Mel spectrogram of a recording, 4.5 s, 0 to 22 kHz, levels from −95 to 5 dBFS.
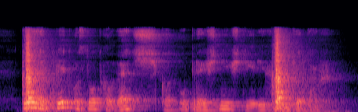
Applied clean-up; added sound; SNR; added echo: none; Microwave oven; -4 dB; reverberation time 0.7 s.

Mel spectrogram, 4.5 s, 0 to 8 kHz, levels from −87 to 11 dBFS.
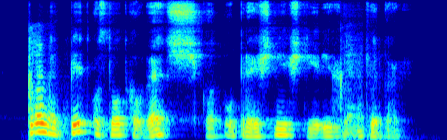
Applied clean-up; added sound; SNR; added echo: neural mask model DeepFilterNet 3.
